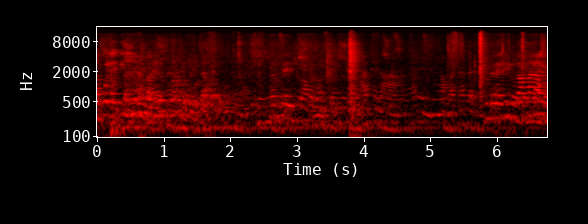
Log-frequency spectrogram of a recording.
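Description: Several women talk at once nearby.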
